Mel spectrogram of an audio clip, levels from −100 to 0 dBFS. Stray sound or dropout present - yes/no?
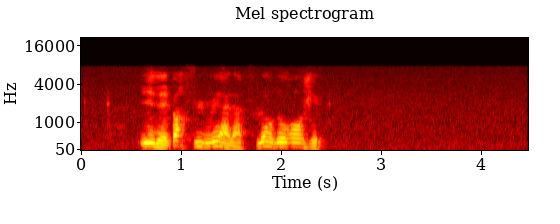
no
